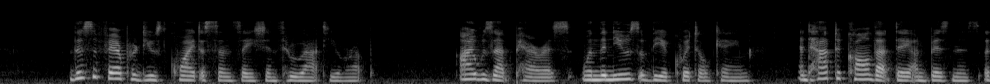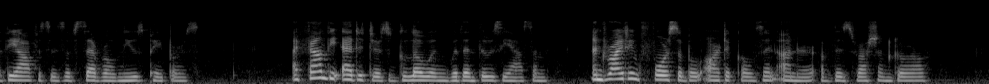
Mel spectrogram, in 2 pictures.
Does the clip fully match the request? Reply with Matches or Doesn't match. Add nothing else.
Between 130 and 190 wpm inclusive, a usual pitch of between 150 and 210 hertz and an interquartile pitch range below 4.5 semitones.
Matches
